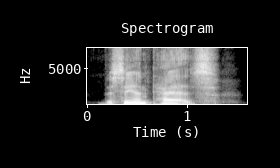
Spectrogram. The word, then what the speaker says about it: DeSantis: DeSantis. That's with a Z. – He's Hispanic now. He's Latinx. – DeSantis.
